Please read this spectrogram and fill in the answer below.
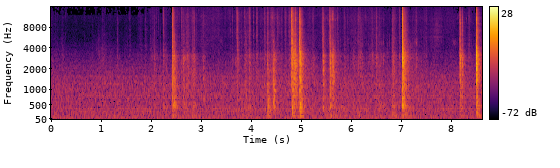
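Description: White plastic tube ring being pressed down onto the rim of a Solatube 750 DS metal tube, its tabs seating in the tube's notches: a scattering of sharp clicks and knocks, about seven, starting about two seconds in.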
